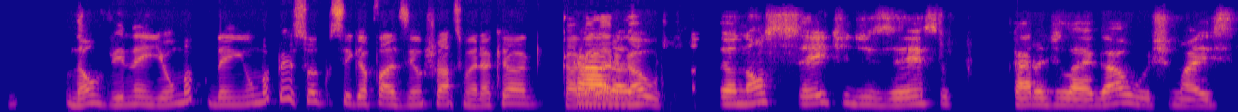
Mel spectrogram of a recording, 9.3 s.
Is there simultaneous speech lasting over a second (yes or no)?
no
